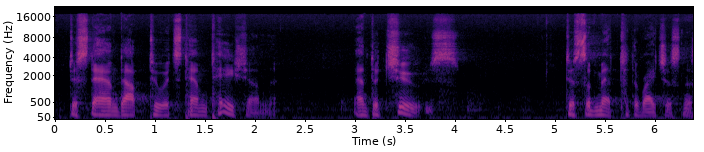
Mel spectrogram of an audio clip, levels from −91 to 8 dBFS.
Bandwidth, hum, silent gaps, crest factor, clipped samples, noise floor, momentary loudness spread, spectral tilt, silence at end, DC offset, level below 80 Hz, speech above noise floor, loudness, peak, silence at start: 17.5 kHz; none; none; 24 dB; under 0.1%; -66 dBFS; 25 LU; -0.5 dB/octave; 0 s; under 0.1%; -80 dBFS; 22 dB; -42 LUFS; -22 dBFS; 0 s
